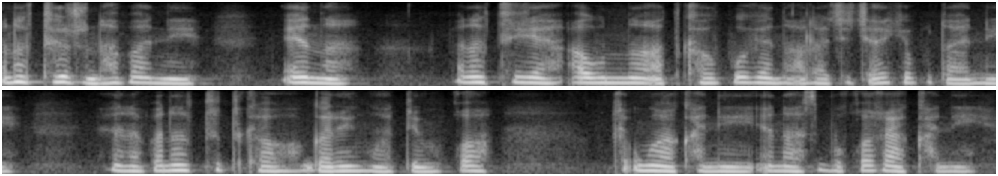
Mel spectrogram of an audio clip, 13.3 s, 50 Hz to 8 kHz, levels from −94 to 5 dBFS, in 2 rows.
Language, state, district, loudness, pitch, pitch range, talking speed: Sumi, Nagaland, Kohima, -17 LUFS, 165 Hz, 150-180 Hz, 130 wpm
